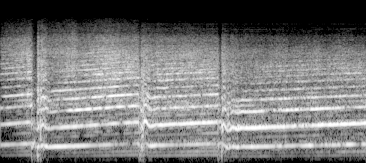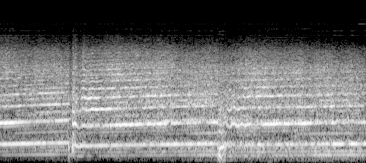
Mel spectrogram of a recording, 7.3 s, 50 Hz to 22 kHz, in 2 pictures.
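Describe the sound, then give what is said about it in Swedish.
Formula 1 race cars scream past with a loud, high-pitched engine whine, punctuated by five sharp gear-shift cracks as the pitch sags and climbs again. No one speaks. “Skulle det här vara ett problem alltså i, i Formel 1, på Formel 1-läktaren?”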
